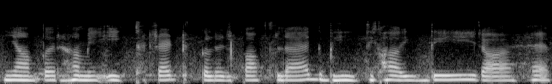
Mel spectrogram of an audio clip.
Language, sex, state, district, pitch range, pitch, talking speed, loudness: Hindi, female, Punjab, Fazilka, 195-210 Hz, 200 Hz, 140 wpm, -12 LUFS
